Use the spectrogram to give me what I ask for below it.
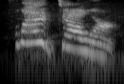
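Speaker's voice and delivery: high, slow sudden exclamation; exclaimed. Acted. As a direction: it just dawned on her. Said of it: "she exclaimed".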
